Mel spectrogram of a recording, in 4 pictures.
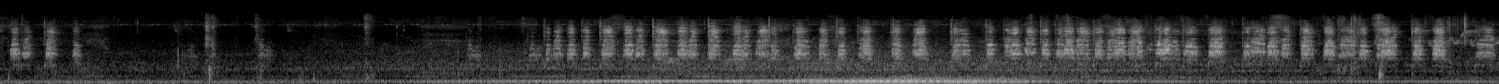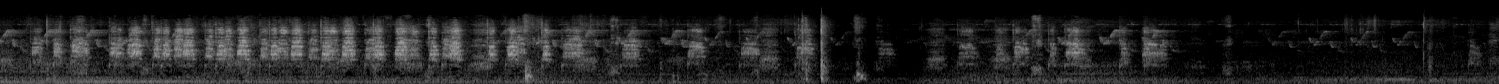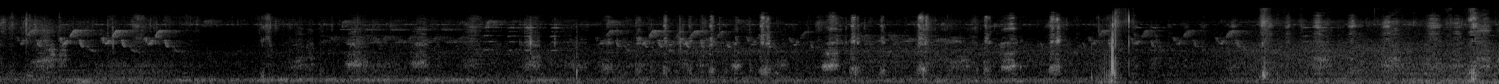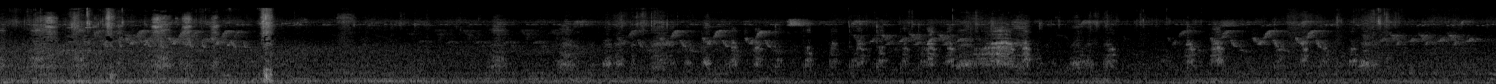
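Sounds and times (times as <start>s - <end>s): ducks quacking: 0.0s - 1.1s, 4.4s - 27.4s, 32.6s - 41.7s, 42.5s - 47.8s, 49.7s - 59.1s.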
